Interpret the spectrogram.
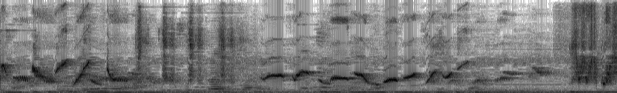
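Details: White-rumped shama delivering fluid whistled song, with looping, up-and-down slurred notes strung together, a brief pause, then a burst of harsh chatter at the end, over low humming and murmuring voices.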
